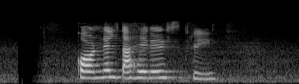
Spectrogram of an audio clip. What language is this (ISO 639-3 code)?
ben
